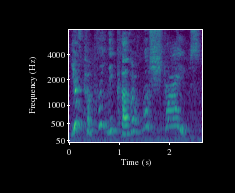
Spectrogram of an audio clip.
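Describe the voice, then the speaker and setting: Lady reading as a freaked out bossy storybook mom, high n swoopy, noisy room. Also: sing-song, unhurried, exaggerated voice. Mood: horrified. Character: shrieking, alarmed, bossy storybook mother. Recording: echoey room, distant mic, background noise.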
